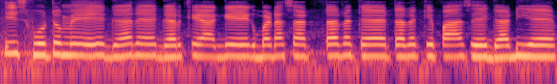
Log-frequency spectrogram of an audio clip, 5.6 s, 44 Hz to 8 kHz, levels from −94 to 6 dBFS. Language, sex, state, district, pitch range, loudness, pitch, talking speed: Hindi, female, Rajasthan, Barmer, 245-260 Hz, -13 LUFS, 250 Hz, 215 wpm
